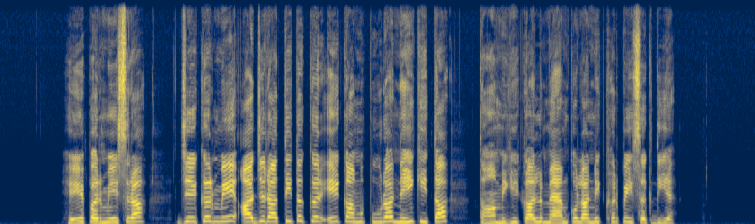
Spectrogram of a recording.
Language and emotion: Dogri, fearful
